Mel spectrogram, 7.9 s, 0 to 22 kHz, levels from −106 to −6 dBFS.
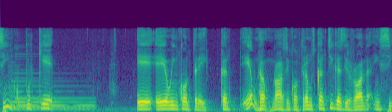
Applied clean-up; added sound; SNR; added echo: none; Electric guitar / Strum; 11 dB; none.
